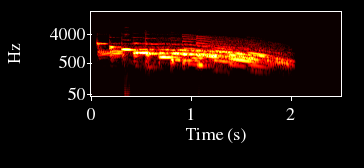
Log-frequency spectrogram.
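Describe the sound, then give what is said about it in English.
A single bell sound effect, marking round one, rings out with a sharp strike, its bright, layered overtones sustaining and slowly sagging in pitch for about two seconds before stopping abruptly. No voices are heard. “So I think, round one, we'll put in a bell sound effect.”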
